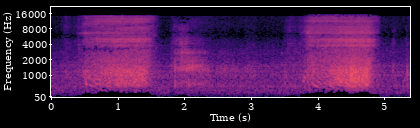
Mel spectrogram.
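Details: Two long, hissing, breathy snores about four seconds apart, each followed by a softer exhale, in a quiet room; snoring.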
